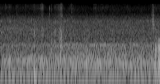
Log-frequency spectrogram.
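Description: Steady background hum with a couple of faint clicks.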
